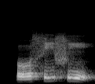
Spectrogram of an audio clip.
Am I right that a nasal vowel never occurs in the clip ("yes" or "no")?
no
